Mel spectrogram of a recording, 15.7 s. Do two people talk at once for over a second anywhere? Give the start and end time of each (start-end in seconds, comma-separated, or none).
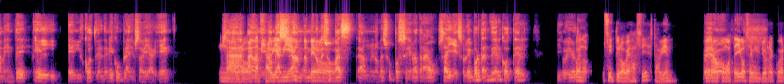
4.4-6.8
